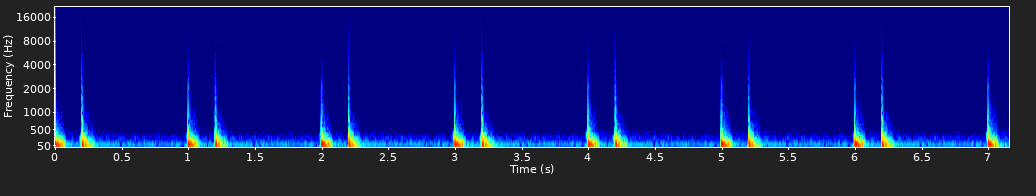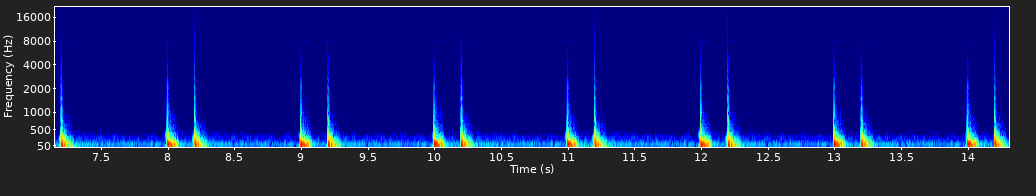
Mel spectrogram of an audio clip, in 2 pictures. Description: Puppy heartbeat sound effect in best audio quality.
